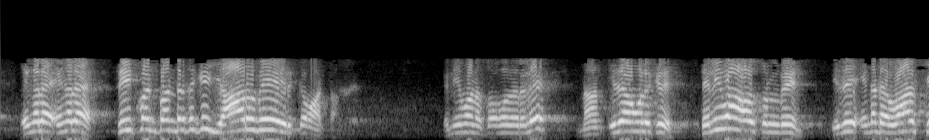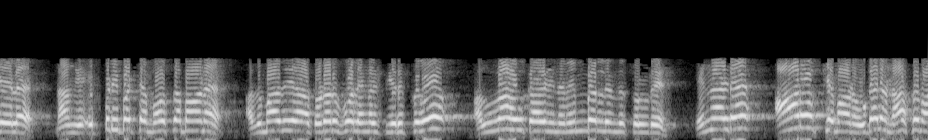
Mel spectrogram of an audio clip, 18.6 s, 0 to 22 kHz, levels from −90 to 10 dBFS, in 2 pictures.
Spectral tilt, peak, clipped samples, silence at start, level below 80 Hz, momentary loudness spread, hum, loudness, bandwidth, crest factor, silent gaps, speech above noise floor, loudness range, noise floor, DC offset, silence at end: -7.5 dB/octave; 0 dBFS; 8%; 0.2 s; -44 dBFS; 8 LU; none; -7 LUFS; 4 kHz; 8 dB; none; 53 dB; 4 LU; -59 dBFS; under 0.1%; 0 s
